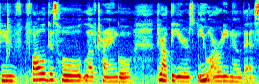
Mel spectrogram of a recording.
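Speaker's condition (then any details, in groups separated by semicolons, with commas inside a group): No condition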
